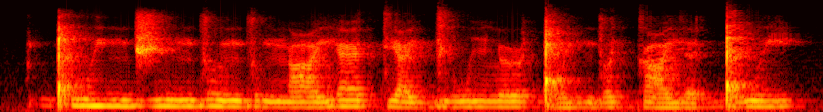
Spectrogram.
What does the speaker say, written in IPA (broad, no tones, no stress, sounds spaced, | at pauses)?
ǃʼ u j n d͡ʒ i n d ʊ n d ʊ ŋ ɑ j æ tʲ ɑ j d i w i l ə˞ ɡ͡ǃ ɔ j n d ɔ j k ɑ j ɛ ɡ͡ǃ u j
